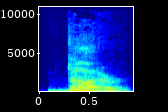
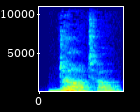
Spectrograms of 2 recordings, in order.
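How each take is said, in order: First: It is said with an American accent. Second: It is said with a British accent.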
